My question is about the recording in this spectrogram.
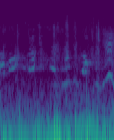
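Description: A child's high voice in short, broken bits, with a few sharp knocks of stone on stone as blocks are set on a dry-stone wall.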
